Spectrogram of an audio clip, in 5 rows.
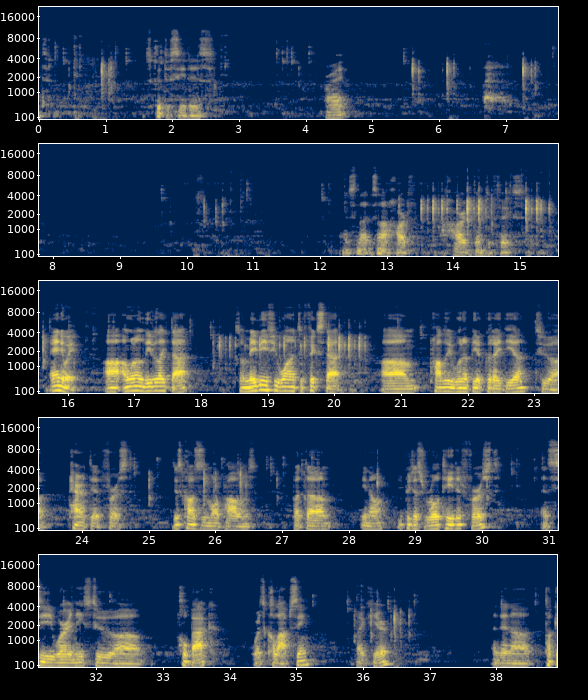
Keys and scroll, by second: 0.7 4, 5.4 w, 5.9 e, 7.1 r, 10.0 5, 13.3 z, 14.9 z, 18.0 z, 25.6 1, 26.1 3, 28.2 e, 36.3 4.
